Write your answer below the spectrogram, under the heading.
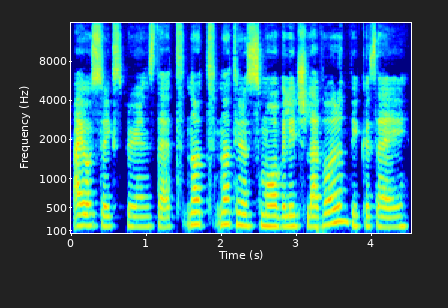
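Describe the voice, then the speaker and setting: A woman with a slightly low voice talks casually as a podcast co-host. She is reflective and a little halting, reworking her phrases as she goes. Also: fairly even intonation.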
